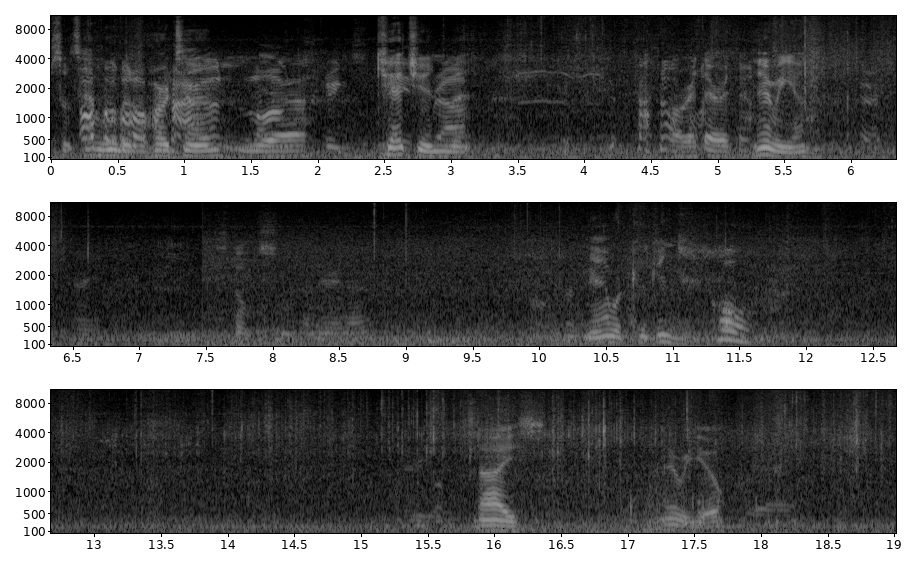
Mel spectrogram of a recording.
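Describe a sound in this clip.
Young men talk with each other close by.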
